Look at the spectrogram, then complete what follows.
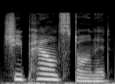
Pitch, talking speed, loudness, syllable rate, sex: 190 Hz, 210 wpm, -14 LUFS, 4.9 syllables/s, female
